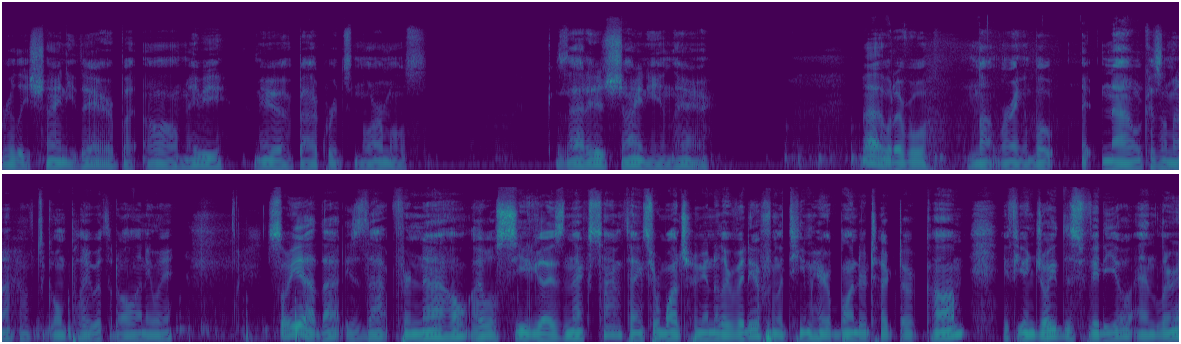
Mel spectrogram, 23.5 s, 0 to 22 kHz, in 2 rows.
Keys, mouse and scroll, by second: 1.6-2.6 middle drag, 2.6-4.4 right drag, 6.9-9.1 middle drag, 11.6-13.1 middle drag, 13.3 middle click, 13.9-23.5 scroll up 1.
